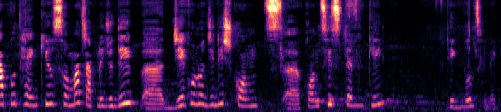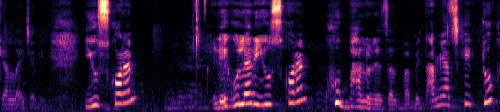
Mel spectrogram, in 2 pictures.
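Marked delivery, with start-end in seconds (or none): none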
